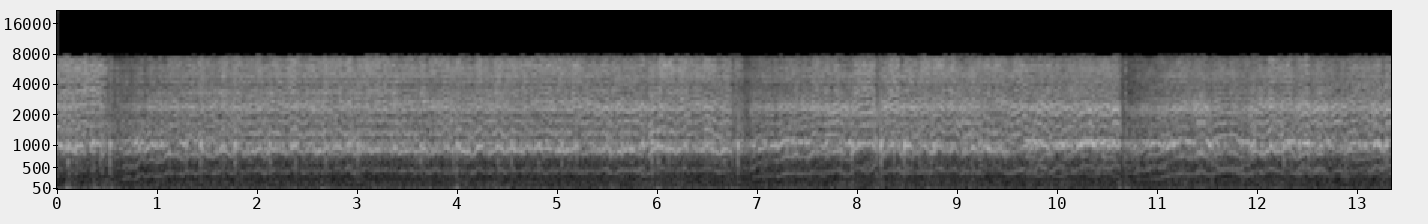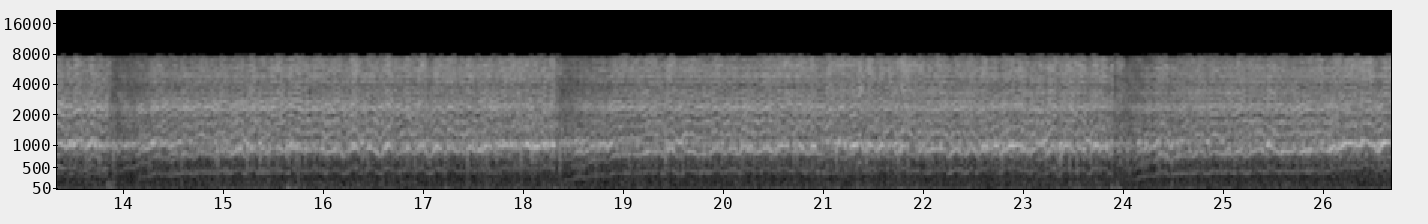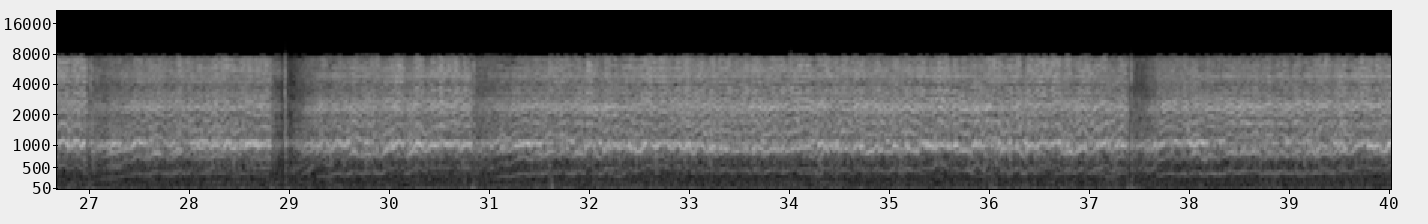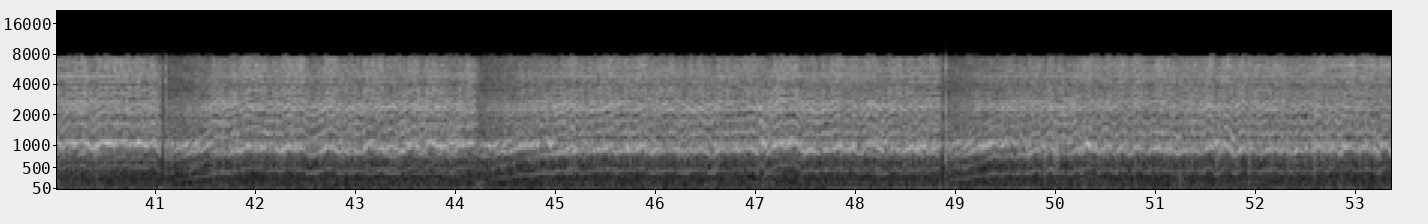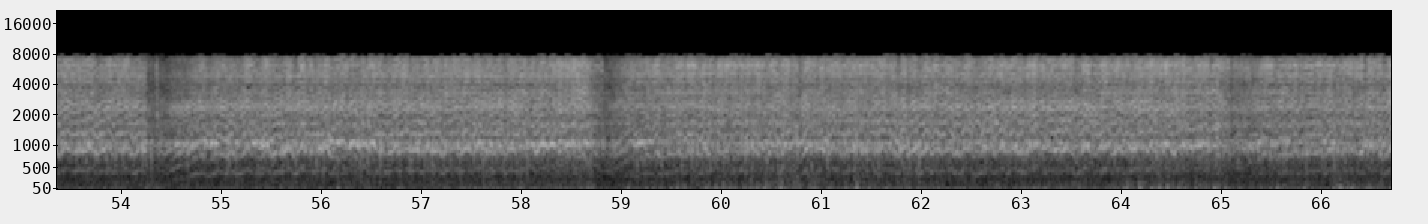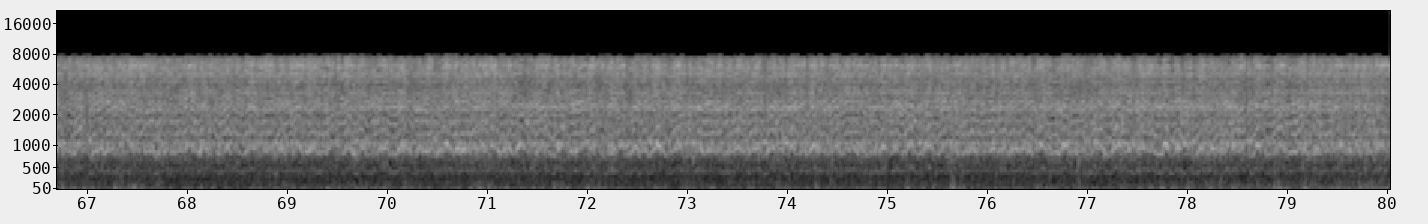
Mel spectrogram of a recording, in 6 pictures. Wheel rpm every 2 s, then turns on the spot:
100, 110, 120, 100, 110, 80, 100, 110, 110, 100, 110, 110, 110, 100, 90, 100, 120, 110, 100, 110, 100, 110, 100, 110, 90, 120, 110, 100, 110, 100, 110, 120, 110, 110, 110, 120, 120, 110, 110, 110.
none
